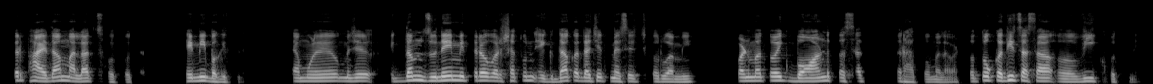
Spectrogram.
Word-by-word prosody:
तर 190 - 0
फायदा 165 0 +5
मलाच 145 -4 0
होतो 115 -7 -12
त्याचा - - -21 0.4
हे - - +3
मी 175 - +5
बघितलंय. 125 -8 -4 0.5
त्यामुळे 155 +1 0
म्हणजे 155 0 -1 0.2
एकदम 185 +8 +2
जुने 185 +3 +7
मित्र 185 -1 +2
वर्षातून 170 +3 -2
एकदा 140 +1 0
कदाचित 165 -2 0
मेसेज 140 -1 -4
करू 135 -1 -4
आम्ही, 125 0 -3 0.5
पण 165 0 +3
मग 170 0 +2
तो 180 - +2
एक 180 -1 +1
बॉन्ड 150 +3 +3
तसाच 150 0 -7 0.4
राहतो 115 -1 -9
मला 110 -1 -9
वाटतं. 120 +5 -12
तो 190 - +5
कधीच 190 +2 +4
असा 160 -3 +3
अ, 130 -2 -3
वीक 145 +1 -3
होत - - -10
नाही. - - -24
155 Hz, 180 wpm, -25 LUFS, 140-175 Hz, 0.5 s, जुने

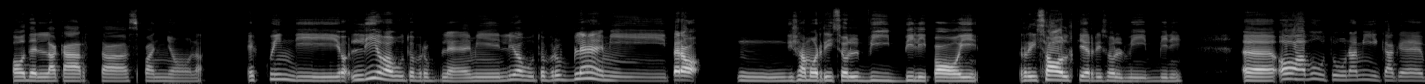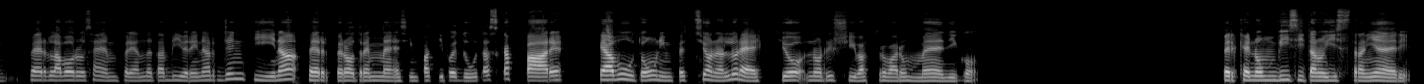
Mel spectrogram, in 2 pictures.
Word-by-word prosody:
o 180 0 +5
della 170 -1 +3
carta 165 -1 0
spagnola. 160 -3 -9 0.4
E 195 +1 -6
quindi 185 -7 -4
ho 180 - +2
lì 225 +9 0
ho 275 - +5
avuto 195 -3 +3
problemi 170 0 -4
lì 195 +5 -4
ho 220 - +4
avuto 190 -1 -4
problemi, 195 -7 -1
però, 200 -1 +9 0.4
mhmm, 175 -2 -6
diciamo 185 +1 +4
risolvibili 180 -1 -1
poi 165 -1 +6 0.4
risolti 190 0 +6
e 185 - +6
risolvibili. 160 -2 -5 0.6
Uhm, 175 -1 +6
ho 255 +1 +4
avuto 230 -3 -1
un'amica 210 -2 -7
che, 180 -2 -8 0.2
per 200 -1 -4
lavoro 195 0 -3
sempre, 180 -2 -10
è - - -7
andata 185 +1 -9
a - - -5
vivere 185 -1 -9
in 185 +2 -8
Argentina 210 0 -2
per 190 -3 0
però 180 0 -1
3 180 -1 -4
mesi. 175 -2 -7
Infatti 180 +1 -7
poi 185 +1 -2
è - - -16
dovuta 175 +4 -7
scappare, 205 -5 +2 0.3
che 215 - +2
ha 215 - +9
avuto 215 -4 0
un'infezione 190 +1 -5
all'orecchio, 190 -1 0
non 190 0 -4
riusciva 185 -2 -7
a 175 - -7
trovare 175 -2 -5
un 180 - -6
medico. 160 -1 -5 2.5
Perché 195 +1 +4
non 195 0 0
visitano 195 -2 -1
gli 180 +1 -5
stranieri. 175 -3 -1
185 Hz, 130 wpm, -24 LUFS, 170-200 Hz, 2.5 s, però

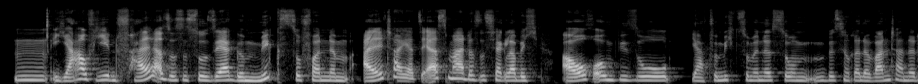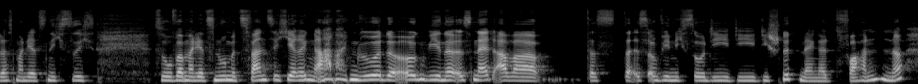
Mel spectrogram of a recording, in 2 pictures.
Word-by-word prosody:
Hm. 200 0 -1
Ja, 175 +8 +4
auf 245 0 +1
jeden 195 0 0
Fall, 185 0 +2
also, 210 - +4
es 195 +1 -5
ist 195 0 -5
so 195 -2 +2
sehr 190 +2 +5
gemixt, 180 - +1
so 205 - 0
von 185 -2 0
dem 175 -1 -1
Alter 175 -1 +5
jetzt 145 -4 -1
erst - - +4
mal. 135 0 +5
Das 215 -1 -2
ist 200 0 -7
ja, 195 - +1
glaube 180 0 +2
ich, 180 0 -5 0.2
auch 185 +6 +6
irgendwie 200 0 +1
so 185 -1 -1
ja, 165 -2 -4
für 185 +4 -7
mich 200 +1 -5
zumindest 185 -2 -4
so 185 -1 -2
'n 180 0 -6
bisschen 185 0 -7
relevanter, 180 +3 -2
ne, 180 0 -2
dass 175 +1 -5
man 175 -1 -5
jetzt 170 +1 -4
nicht 180 -1 -6
sich 185 -1 -8 0.6
so 185 -1 -3
wenn 185 -1 +4
man 180 -1 0
jetzt 180 +2 -2
nur 200 +1 +3
mit 195 -2 0
Zwanzigjährigen 200 +1 0
arbeiten 220 -3 +3
würde 210 0 +2
irgendwie, 210 +1 +1
ne, 195 0 +2
ist 190 +3 -3
nett, 200 -1 +2
aber 175 +1 +1 0.4
das 175 -1 -9
da - - -3
ist 180 +1 -8
irgendwie 185 0 -3
nicht 180 0 -6
so 180 -1 -2
die 175 0 -6
die 175 -1 -7
die 180 - -8
Schnittmenge 160 -9 -4
vorhanden, 180 +9 -1
ne? 255 +9 -1
185 Hz, 215 wpm, -22 LUFS, 175-200 Hz, 0.6 s, auch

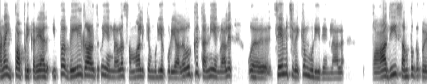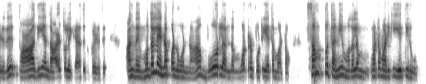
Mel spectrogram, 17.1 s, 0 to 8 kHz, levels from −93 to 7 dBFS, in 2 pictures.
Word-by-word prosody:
ஆனா 230 +6 +2
இப்ப 230 +2 -4
அப்படி 185 -3 -1
கிடையாது. 185 +1 +2 0.2
இப்ப 260 +8 0
வெயில் 220 +5 +2
காலத்துக்கும் 210 +1 +3
எங்களால 175 +2 -3
சமாளிக்க 190 +3 -2
முடியக்கூடிய 170 -1 -2
அளவுக்கு 230 - -1
தண்ணி 185 +3 -2
எங்களால 160 +5 -2 0.4
வ - - +1 0.5
சேமிச்சு 250 -1 +1
வைக்க 255 +7 -6
முடியுது. 160 -5 -3
எங்களால. 145 +1 -9 0.7
பாதி 185 +8 +4 0.2
சம்புக்கு 195 +2 -2
போயிடுது, 170 +2 0 0.2
பாதி 195 +4 +5
அந்த 185 -5 -3
ஆழ்துளை 375 - 0
கிணத்துக்கு 390 - -6
போயிடுது. 150 -2 -9 0.5
அந்த 190 -1 0 0.2
முதல்ல 295 +8 +7
என்ன 240 +1 +5
பண்ணுவோன்னா 175 -8 -1 0.3
போர்ல 230 +2 +4
அந்த 175 +1 -6
மோட்டர 205 +3 -3
போட்டு 185 +1 -2
ஏத்த 185 +1 -5
மாட்டோம். 155 - -9 0.4
சம்பு 270 +2 +3
தண்ணிய 210 +3 +2
முதல்ல 190 +3 +2 0.3
மொட்டை 210 +2 -1
மாடிக்கு 185 +2 0
ஏத்திருவோம். 185 -8 -6
190 Hz, 150 wpm, -19 LUFS, 175-220 Hz, 0.7 s, முதல்ல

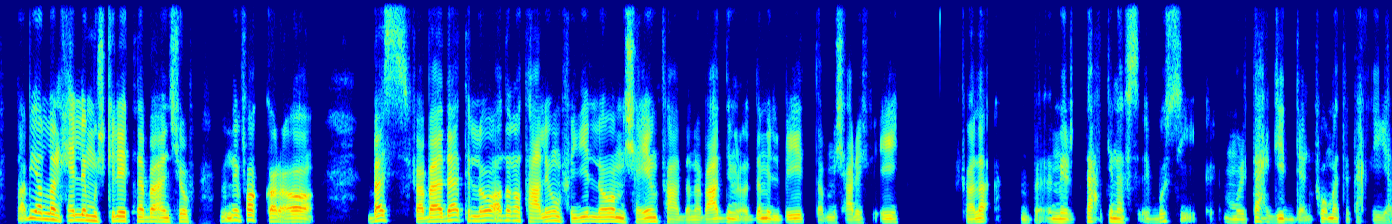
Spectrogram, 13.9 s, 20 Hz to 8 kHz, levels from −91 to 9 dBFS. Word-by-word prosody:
طب 250 - -2
يالّا 215 -5 +5
نحل 170 +2 +3
مشكلتنا 150 -1 +2
بقى 140 -1 +3
نشوف 130 0 -2 0.3
نفكّر، 175 +1 +2
آه. 125 -1 +5 0.5
بس، - - +2
فبدأت 145 +8 +4
اللي 155 0 0
هو 170 - +4
أضغط 160 -4 -1
عليهم 145 +5 +2
في 120 -1 -5
دي، 145 +2 +1
اللي 140 -1 -1
هو 140 0 +4
مش 125 -5 +1
هينفع، 110 -3 0
ده 95 0 -9
أنا 95 - -5
باعدّي 115 +2 +1
من 105 - -4
قدّام 100 +5 -1
البيت، 115 +3 -2
طب - - -10
مش 95 0 -9
عارف 95 0 -4
إيه، 115 -1 -2 0.6
فلأ، - - -2 0.3
ب - - -12 0.2
مرتاحت 110 +4 -4
نفس 115 -3 -2
بُصّي، 110 +5 -9 0.3
مرتاح 100 +5 -6
جدًا 105 -1 -5
فوق - - -5
ما - - 0
تتخيلي. 90 -1 -13
125 Hz, 170 wpm, -23 LUFS, 110-150 Hz, 0.6 s, يالّا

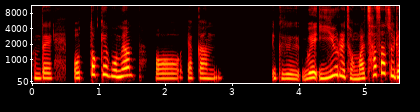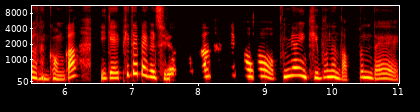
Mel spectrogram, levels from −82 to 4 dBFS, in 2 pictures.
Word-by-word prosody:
근데 215 -1 -2 0.3
어떻게 355 - -1
보면 305 +3 +3 0.3
어 205 0 -3 0.2
약간 215 -1 -5 0.9
그 195 -4 -3
왜 220 +7 +4
'이유를 280 +9 +2
정말 200 -1 -1
찾아 360 - +2
주려는 245 - +1
건가? 195 - +2 0.3
이게 220 +1 +1
피드백을 350 - +2
주려는 200 -2 -2 0.2
건가?' 260 +11 0 0.3
싶어서 295 - 0
분명히 305 +1 +3
기분은 255 +1 +2
나쁜데 190 +1 -2
225 Hz, 255 characters per minute, -22 LUFS, 205-295 Hz, 0.9 s, 왜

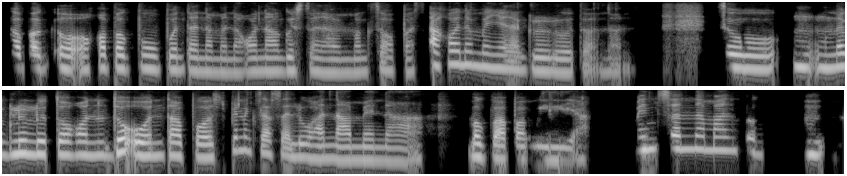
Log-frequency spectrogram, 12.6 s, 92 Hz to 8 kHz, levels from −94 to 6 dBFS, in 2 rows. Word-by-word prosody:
Kapag 240 -1 +2
oo, 225 - +3
kapag 235 -1 +3
pumupunta 225 -2 -2
naman 195 -1 -6
ako, 200 +2 -4
nagustuhan 205 -2 -3
mag-sopas, 195 +1 -8
ako 295 +1 +5
naman 265 -4 -2
yan 235 - 0
nagluluto 200 -3 -4
nun, 200 +4 -14 0.6
so 230 -2 +2
mm, 245 -1 -1
nagluluto 260 0 +3
ako 255 - +3 0.2
doon 245 -3 +6
tapos 225 -2 +3
pinagsasaluhan 230 -9 -1
namin 195 -1 0
na 180 - -5 0.5
magpapamilya, 200 -4 0 0.4
minsan 345 +1 +2
naman 330 -2 0
pag 305 -3 -5 0.4
hmm 255 -1 -1
230 Hz, 130 wpm, -23 LUFS, 200-255 Hz, 0.6 s, doon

